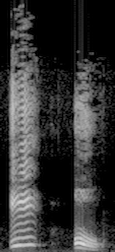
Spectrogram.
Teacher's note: अर्ध संवृत, जिन स्वरों का उच्चारण करते समय जीभ आधी सी ऊपर उठती है इन्हें अर्ध संवृत स्वर कहते हैं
